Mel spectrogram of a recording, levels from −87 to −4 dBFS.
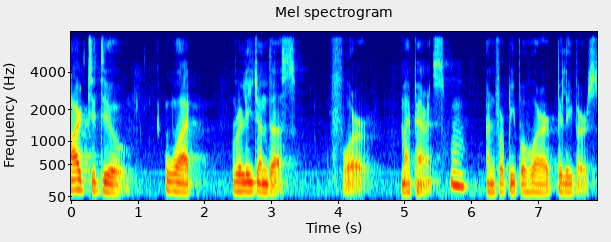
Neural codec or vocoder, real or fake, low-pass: autoencoder, 48 kHz, 128 numbers a frame, DAC-VAE, trained on Japanese speech; fake; 7.2 kHz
